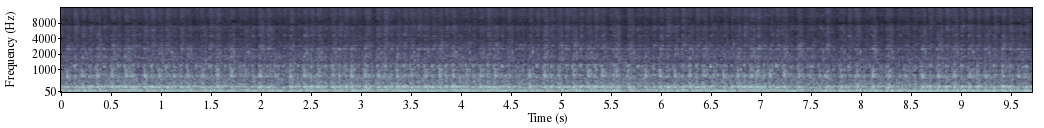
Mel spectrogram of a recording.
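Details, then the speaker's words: 1977 Nova boat's 55hp Johnson three-cylinder two-stroke outboard, previously submerged, after carb air-fuel adjustment and choke. Steady, even burble with no stumbles, running on all three cylinders with no carb fuel leaks; normal idle. "i would say that sounds pretty awesome pretty good i'm pretty happy with that"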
